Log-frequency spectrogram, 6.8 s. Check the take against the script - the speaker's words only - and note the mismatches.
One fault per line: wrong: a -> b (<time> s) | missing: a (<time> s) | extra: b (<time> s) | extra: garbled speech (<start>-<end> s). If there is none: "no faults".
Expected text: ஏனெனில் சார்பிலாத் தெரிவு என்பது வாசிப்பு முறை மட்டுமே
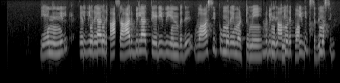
extra: garbled speech (1.6-2.3 s)
extra: garbled speech (5.2-6.6 s)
